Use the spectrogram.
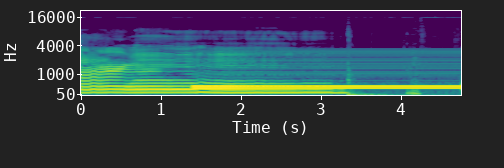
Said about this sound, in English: If you use a dial tone on cell phones. Right. But that's what I got.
